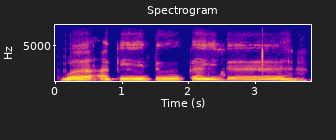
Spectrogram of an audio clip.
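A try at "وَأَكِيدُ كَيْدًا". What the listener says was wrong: Itunya jangan dipanjangkan. Wa akidu kaida. Wa akidu. Iyanya dipanjang. Wa akidu kaida. Di A-nya jangan dipanjangin ya. Wa akidu. Wa akidu kaida.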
